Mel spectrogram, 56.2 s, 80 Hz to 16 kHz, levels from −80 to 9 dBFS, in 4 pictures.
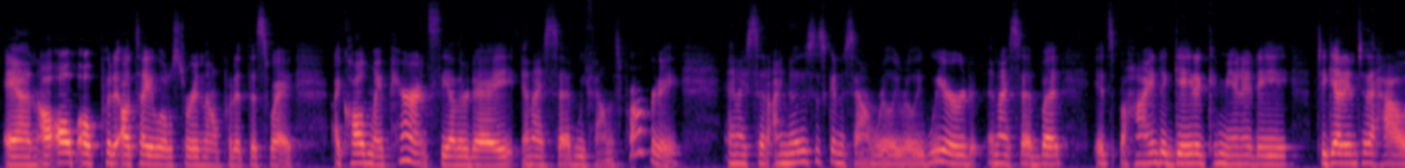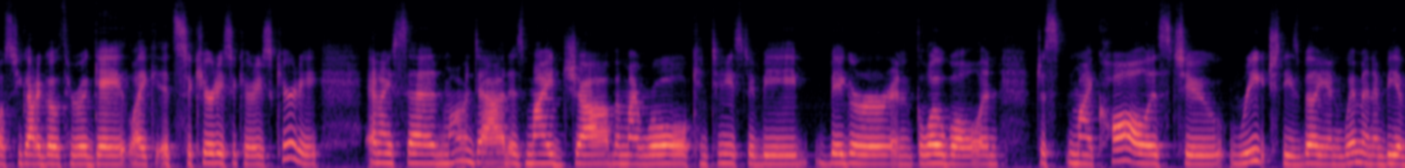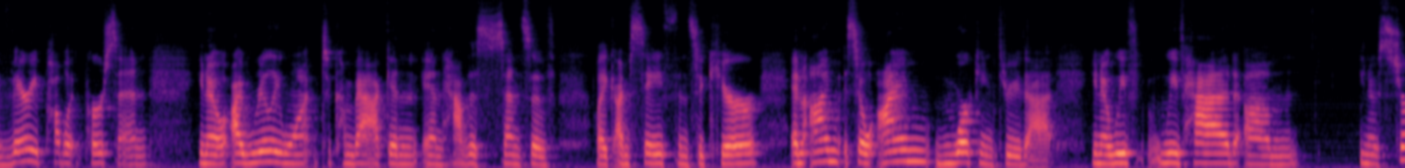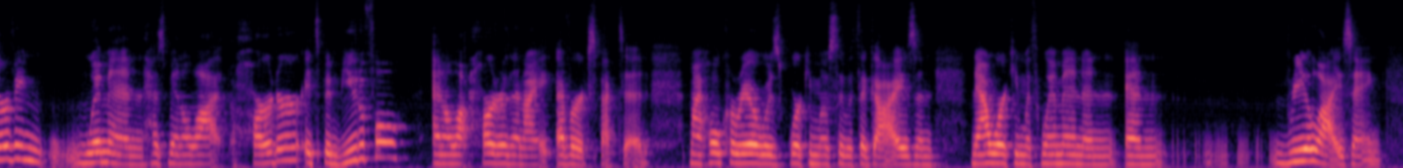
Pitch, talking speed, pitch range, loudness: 195 Hz, 190 wpm, 180-205 Hz, -22 LUFS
